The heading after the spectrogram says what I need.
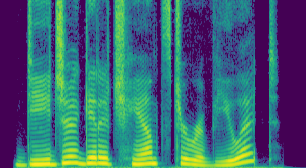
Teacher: That soft J in didja, did you feel it?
